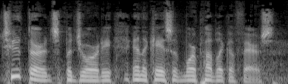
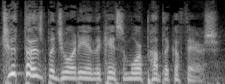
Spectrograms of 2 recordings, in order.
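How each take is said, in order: First: It is said in the speaker's ordinary accent. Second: It is said in a put-on British accent.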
